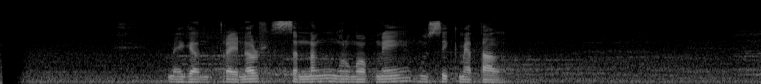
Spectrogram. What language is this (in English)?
Javanese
